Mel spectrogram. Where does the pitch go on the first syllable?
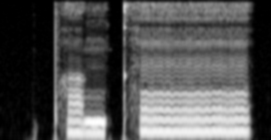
low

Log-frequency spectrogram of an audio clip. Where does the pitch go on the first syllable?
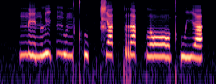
low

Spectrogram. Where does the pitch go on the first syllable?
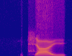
low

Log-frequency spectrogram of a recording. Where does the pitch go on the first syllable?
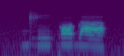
low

